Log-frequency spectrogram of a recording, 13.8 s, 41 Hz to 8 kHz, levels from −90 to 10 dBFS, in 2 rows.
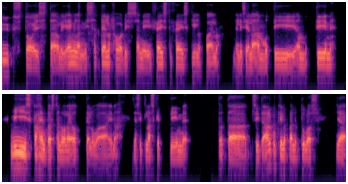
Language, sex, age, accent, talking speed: Finnish, male, 20-39, native, 90 wpm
